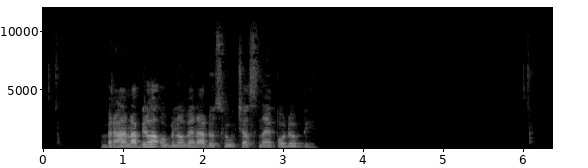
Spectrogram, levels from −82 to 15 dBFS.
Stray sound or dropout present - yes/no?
no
